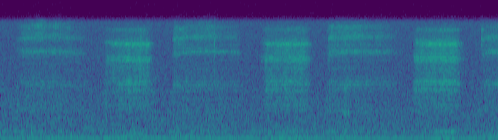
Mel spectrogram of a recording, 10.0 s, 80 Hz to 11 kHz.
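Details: Faint, hissing, snore-like breaths, about 19 a minute, over a steady background hum; snoring.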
